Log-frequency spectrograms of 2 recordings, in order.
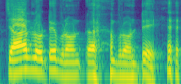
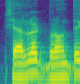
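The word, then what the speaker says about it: Charlotte Brontë: تلفظ مشہور خلائق تھا۔ شارلٹ برونٹے کا نام 4 لوٹے برونٹے کر کے لیتے تھے۔ مشہور رائٹر ہیں انگریزی کے ادیب، تو ان کا نام شارلٹ برونٹے کی جگہ 4 لوٹے برونٹے کہہ کر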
